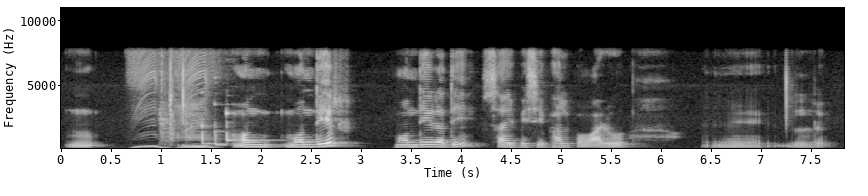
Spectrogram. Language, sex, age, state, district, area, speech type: Assamese, female, 60+, Assam, Udalguri, rural, spontaneous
